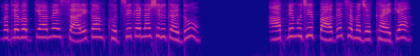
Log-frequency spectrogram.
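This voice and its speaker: A woman doing a shrill spoiled young bride. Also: normal speed, no echo, studio quality, lightly acted. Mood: bossy. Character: spoiled, lazy young daughter-in-law, rude and bossy. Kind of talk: cartoon storybook voice acting.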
